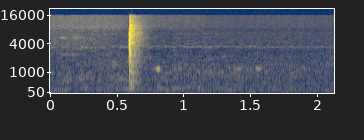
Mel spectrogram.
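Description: A sharp metallic click from fly-tying tools at the vise about half a second in, followed by a fainter click.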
